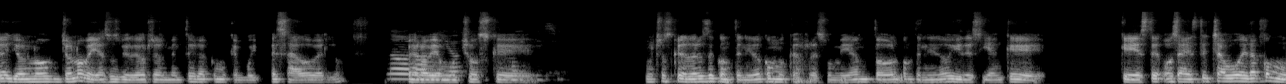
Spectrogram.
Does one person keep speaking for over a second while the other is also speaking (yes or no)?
yes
